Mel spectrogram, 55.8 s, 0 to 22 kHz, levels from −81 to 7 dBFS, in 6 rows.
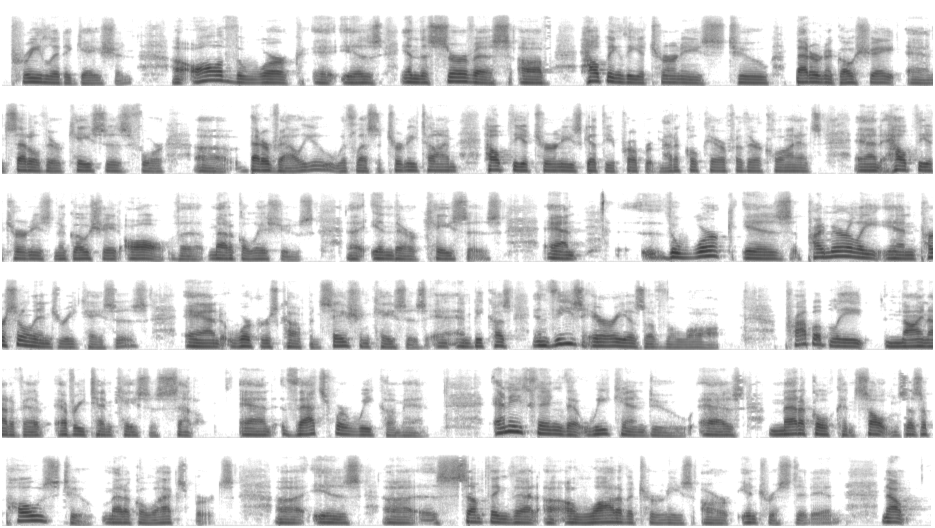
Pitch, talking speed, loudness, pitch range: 120 Hz, 125 wpm, -25 LUFS, 110-135 Hz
